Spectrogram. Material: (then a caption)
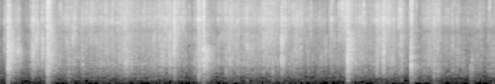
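Plastic. A clear plastic bubble wrap sheet with air-filled bubbles is scrunched and crinkled with both hands close up. It makes a steady, bright crinkling rustle broken by sharp, crackly snaps that fade almost instantly, with no low-end body.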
